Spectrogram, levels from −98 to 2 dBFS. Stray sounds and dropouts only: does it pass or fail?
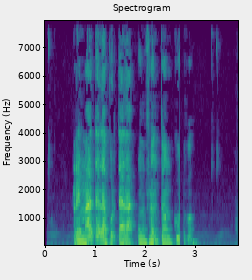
fail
